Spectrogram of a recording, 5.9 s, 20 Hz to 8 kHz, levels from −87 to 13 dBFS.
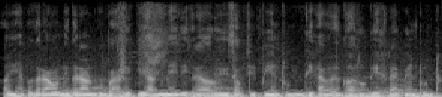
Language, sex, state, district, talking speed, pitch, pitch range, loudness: Hindi, male, Chandigarh, Chandigarh, 265 wpm, 125 Hz, 125-130 Hz, -13 LUFS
